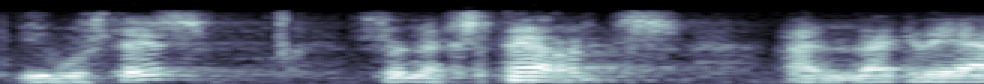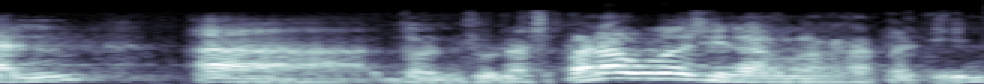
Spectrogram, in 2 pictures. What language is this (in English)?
Catalan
